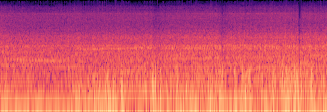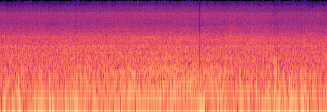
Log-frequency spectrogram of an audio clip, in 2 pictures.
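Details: Final road test with a microphone installed, after repairing wheel noise when braking: steady road and tyre rumble while driving and slowing, no squeal or grinding from the wheels; brakes now quiet.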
